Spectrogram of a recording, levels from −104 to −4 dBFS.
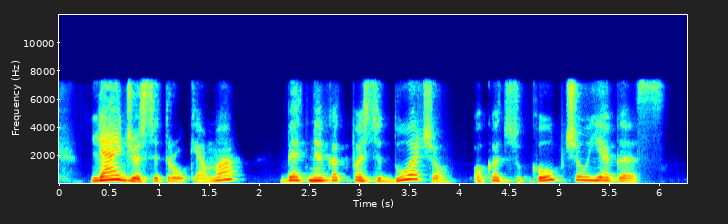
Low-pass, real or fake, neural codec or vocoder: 7.2 kHz; fake; codec, 16 kHz, 1 kbps, X-Codec, HuBERT features, trained on LibriSpeech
